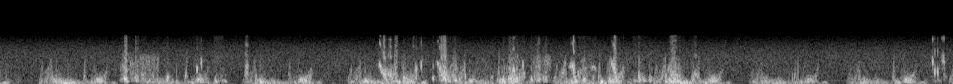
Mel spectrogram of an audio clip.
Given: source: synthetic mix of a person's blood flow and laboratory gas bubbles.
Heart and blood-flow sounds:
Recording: Doppler ultrasound of blood flow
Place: precordium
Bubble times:
1.19-1.60 s: bubbles
1.64-1.73 s: bubbles
1.93-2.05 s: bubbles
2.13-2.29 s: bubbles
2.44-2.51 s: bubbles
3.77-4.25 s: bubbles
4.30-4.64 s: bubbles
4.84-5.52 s: bubbles
5.65-5.98 s: bubbles
6.07-6.24 s: bubbles
6.32-6.54 s: bubbles
6.65-6.84 s: bubbles
6.90-6.99 s: bubbles
9.29-9.49 s: bubbles
From the record:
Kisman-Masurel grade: 333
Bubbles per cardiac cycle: rolling drumbeat, 9 or more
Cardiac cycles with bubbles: 50 to 99%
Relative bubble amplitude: loud (0.450 to 0.775)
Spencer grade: 3 (all of the cardiac periods contain showers or single bubble signals, but not dominating or overriding the cardiac motion signals)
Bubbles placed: only in the low amplitude regions of the cardiac cycle

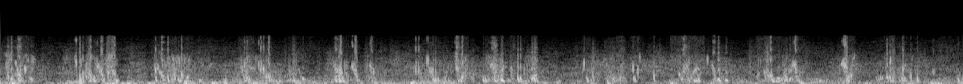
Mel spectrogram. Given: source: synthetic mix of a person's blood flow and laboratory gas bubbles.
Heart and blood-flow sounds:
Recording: Doppler ultrasound of blood flow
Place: subclavian vein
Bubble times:
0.02-0.37 s: bubbles
0.73-1.21 s: bubbles
1.51-2.16 s: bubbles
2.37-3.10 s: bubbles
3.31-3.80 s: bubbles
4.12-4.75 s: bubbles
4.80-5.42 s: bubbles
5.80-6.43 s: bubbles
6.50-6.58 s: bubbles
6.64-6.67 s: bubbles
6.70-7.32 s: bubbles
7.55-8.06 s: bubbles
8.38-8.57 s: bubbles
8.73-9.23 s: bubbles
9.31-9.36 s: bubbles
9.55-9.64 s: bubbles
From the record:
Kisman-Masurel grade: 343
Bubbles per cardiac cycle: rolling drumbeat, 9 or more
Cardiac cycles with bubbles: 100%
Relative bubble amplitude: loud (0.450 to 0.775)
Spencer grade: 3 (all of the cardiac periods contain showers or single bubble signals, but not dominating or overriding the cardiac motion signals)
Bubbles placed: anywhere in the cardiac cycle

